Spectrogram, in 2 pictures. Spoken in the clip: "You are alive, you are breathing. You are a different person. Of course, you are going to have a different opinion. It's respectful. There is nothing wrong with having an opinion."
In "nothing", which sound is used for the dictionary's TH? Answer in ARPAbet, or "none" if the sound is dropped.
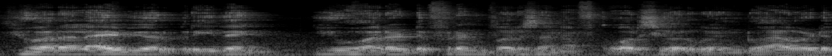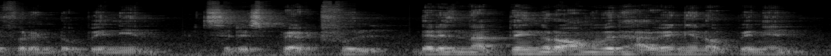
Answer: T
